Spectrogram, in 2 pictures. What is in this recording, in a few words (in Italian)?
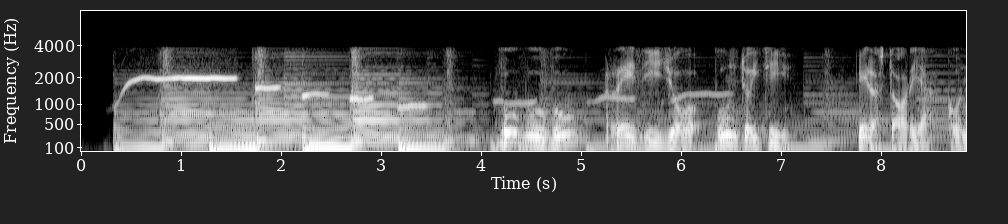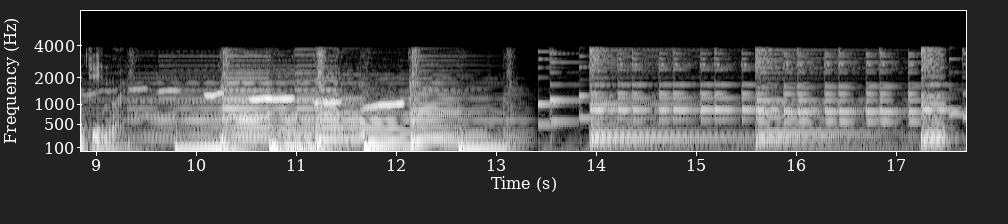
tiretere dialetto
